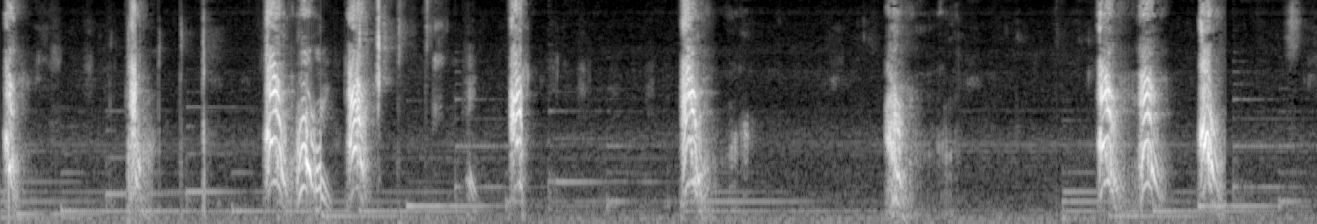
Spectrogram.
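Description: Bulldog puppy barking in short, high yaps, about ten of them spaced irregularly, some coming in quick pairs, over soft background music.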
